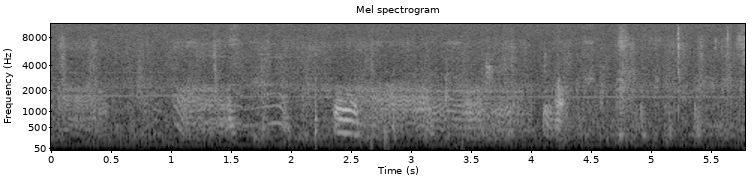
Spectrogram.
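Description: Newborn vizsla puppies squeaking, grunting and whining as they nurse, many small overlapping calls, with one louder whine about two and a half seconds in.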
